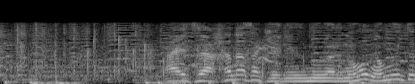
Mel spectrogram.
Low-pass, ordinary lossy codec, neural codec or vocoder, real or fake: 7.2 kHz; none; none; real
